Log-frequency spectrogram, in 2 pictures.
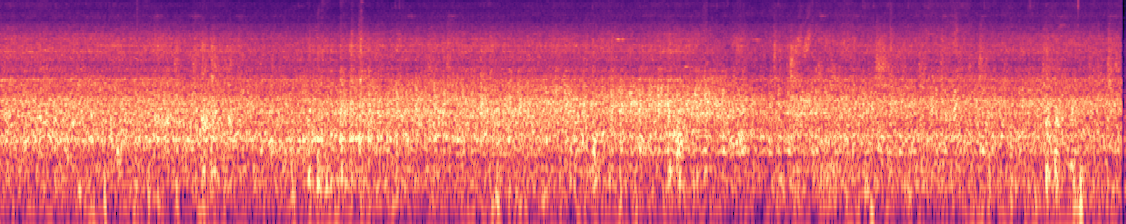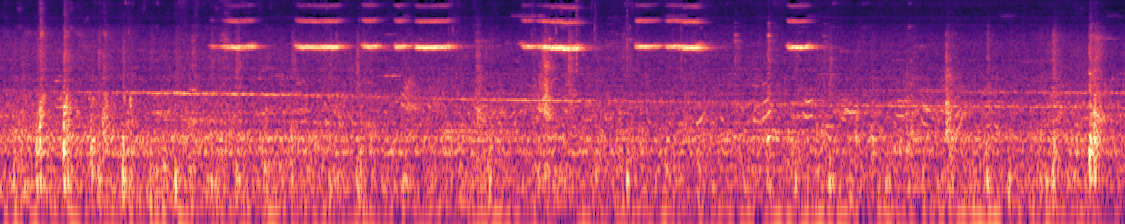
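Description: Passenger train heard from an open coach doorway at speed: a loud, steady rush of wheel-and-rail rolling noise and wind. About halfway through the sound drops abruptly to a quieter running noise. There, a run of short high-pitched squeals comes as the train slows into a station.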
